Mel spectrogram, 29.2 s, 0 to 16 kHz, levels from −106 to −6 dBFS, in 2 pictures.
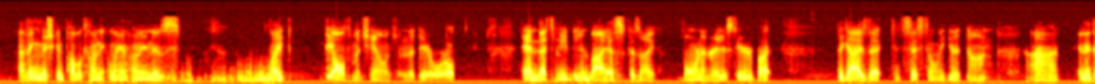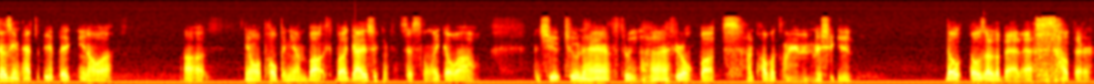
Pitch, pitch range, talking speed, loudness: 95 Hz, 90-100 Hz, 180 wpm, -20 LUFS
